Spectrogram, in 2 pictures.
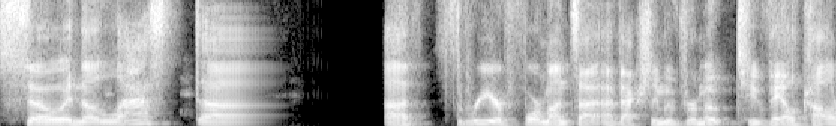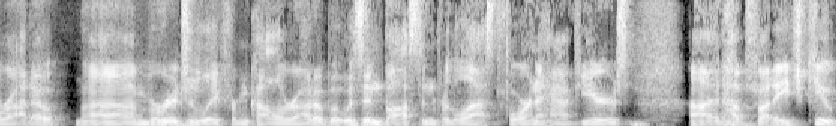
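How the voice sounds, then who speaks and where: A normal speaking voice moves at a fairly quick pace with ordinary pitch variation, in a very clean recording with a silent background. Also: man, medium pitch for a man. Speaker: HubSpot channel account manager. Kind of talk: casual interview chat.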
